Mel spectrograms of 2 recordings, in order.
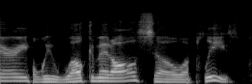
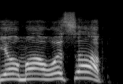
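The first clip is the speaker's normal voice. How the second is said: put-on New Jersey accent, very loud, drawn out; 9 semitones higher, 8 dB louder than usual. Retelling how he greeted his mother when home from school break, in an imitated New Jersey accent. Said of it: "I started talking like this".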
